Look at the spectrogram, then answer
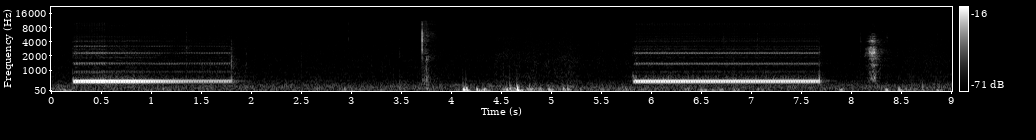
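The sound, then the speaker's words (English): A phone call placed by 9 News rings through: two long, steady, buzzy ring tones separated by a pause, with faint clicks and rustling handling noise in between and no one speaking. “Oh, no, just go ahead and call.”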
